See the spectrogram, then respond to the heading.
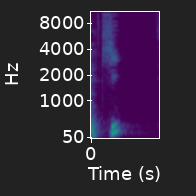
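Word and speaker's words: Ki (木): Donc là, le kanji de l'arbre se prononce bien Ki.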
